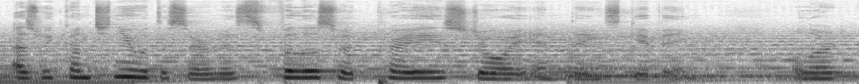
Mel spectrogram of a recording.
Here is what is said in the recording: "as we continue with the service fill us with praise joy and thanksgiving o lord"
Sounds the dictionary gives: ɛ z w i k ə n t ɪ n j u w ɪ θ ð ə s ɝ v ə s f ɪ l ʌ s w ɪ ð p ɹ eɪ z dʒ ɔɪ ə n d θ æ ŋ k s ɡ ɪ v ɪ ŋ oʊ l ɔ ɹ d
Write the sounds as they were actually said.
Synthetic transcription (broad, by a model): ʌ z w i k ə n t ɪ n j u w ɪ ð ə s ɝ v ə s f ɪ l ʌ s w ɪ ð p ɹ eɪ z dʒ ɔɪ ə n θ æ ŋ k s ɡ ɪ v ɪ ŋ oʊ l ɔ ɹ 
